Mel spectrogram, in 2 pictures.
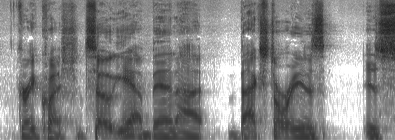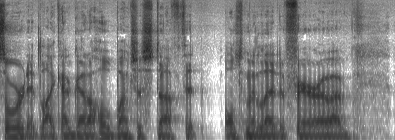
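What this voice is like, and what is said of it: Noticeable foreign accent. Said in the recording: “he's got a great accent, you could tell already”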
